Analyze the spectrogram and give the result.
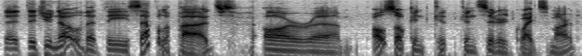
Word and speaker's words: cephalopods: Well, they're all called cephalopods. Or cephalopods. – Okay, I had the accent on the wrong syllable there, didn't I?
